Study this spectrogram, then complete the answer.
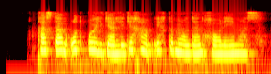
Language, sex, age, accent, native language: Uzbek, female, 18-24, Namangan, Uzbek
